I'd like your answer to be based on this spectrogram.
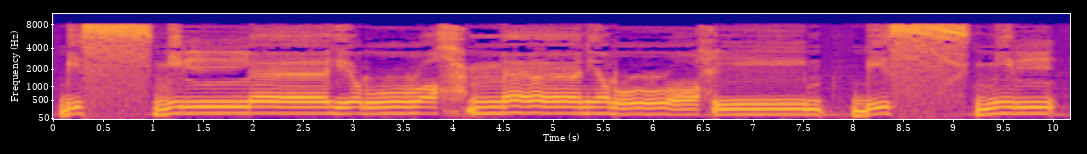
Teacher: أو الخطأ الثالث إنه يبالغ مبالغة ظاهرة في حرف السين، إنه يقول بسم الله الرحمن الرحيم بسم ال... بيبالغ في إظهار الهمس في السين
